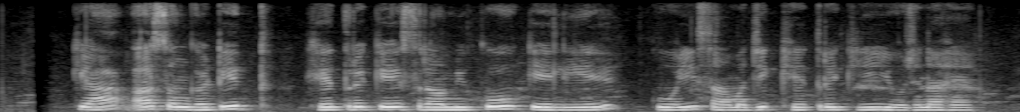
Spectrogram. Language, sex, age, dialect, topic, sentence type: Hindi, female, 25-30, Marwari Dhudhari, banking, question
